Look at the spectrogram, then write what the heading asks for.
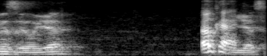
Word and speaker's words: Ilya: it it's all good hi my name is Ilya okay yes it's a just a common common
